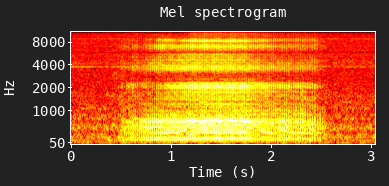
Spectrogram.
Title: Do pugs snore? Nah.....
